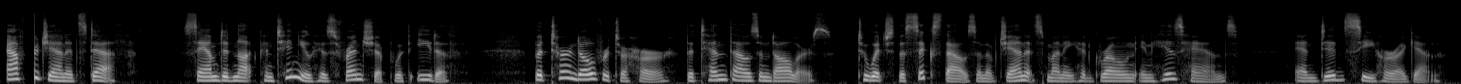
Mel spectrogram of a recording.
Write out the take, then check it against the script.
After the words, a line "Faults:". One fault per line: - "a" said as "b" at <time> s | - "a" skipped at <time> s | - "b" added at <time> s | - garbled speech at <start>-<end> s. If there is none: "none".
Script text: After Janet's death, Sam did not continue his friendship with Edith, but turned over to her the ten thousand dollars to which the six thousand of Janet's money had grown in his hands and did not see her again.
After Janet's death, Sam did not continue his friendship with Edith, but turned over to her the ten thousand dollars to which the six thousand of Janet's money had grown in his hands and did see her again.
Faults:
- "not" skipped at 13.5 s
